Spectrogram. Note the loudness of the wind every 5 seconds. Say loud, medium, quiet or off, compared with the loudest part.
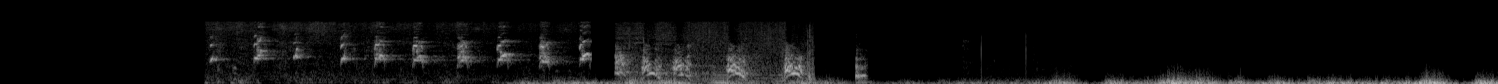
off, medium, loud.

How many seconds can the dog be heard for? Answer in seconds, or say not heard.
7 s.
